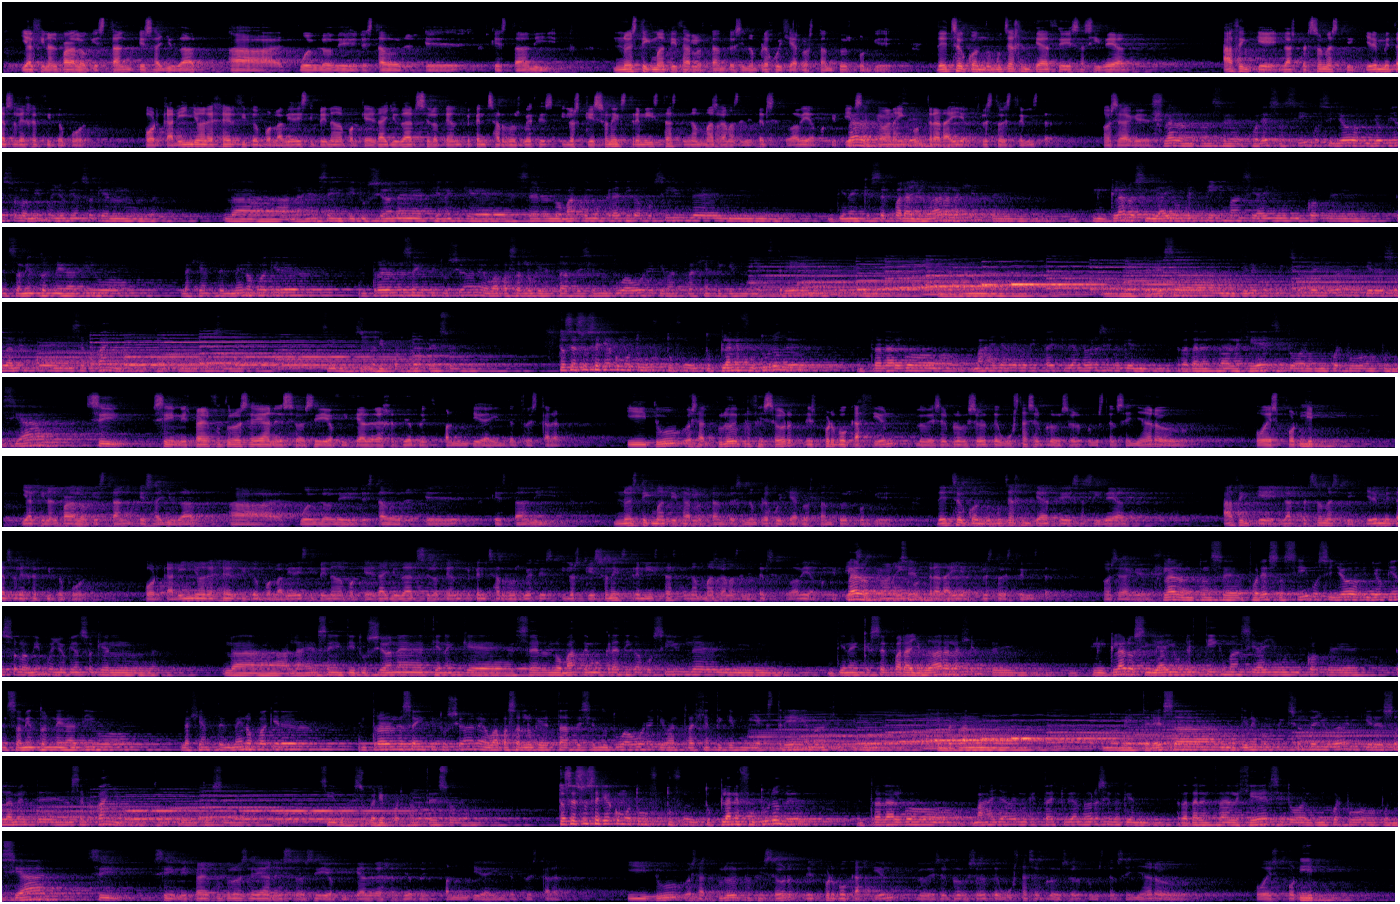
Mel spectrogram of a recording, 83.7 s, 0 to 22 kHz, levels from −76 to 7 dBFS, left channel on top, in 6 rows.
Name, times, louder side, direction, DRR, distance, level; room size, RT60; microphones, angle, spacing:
voice 1, 0.2-2.0 2.3-5.5 6.1-8.9 9.3-11.2 12.2-14.8 15.4-22.1 22.4-24.5 25.0-25.6 59.4-59.6 70.7-71.0 71.3-75.4 76.0-81.7 82.3-82.9, left 3 dB, 75° left, 11 dB, 0.5 m, -28 dB
voice 2, 25.6-29.5 30.1-35.8 36.2-41.5 41.9-43.2 43.7-50.8 51.2-52.2 52.9-58.3 59.0-60.6 61.4-63.9 64.4-70.3 82.8-82.9, right 1 dB, 60° right, 6 dB, 0.8 m, -26 dB
sound 1, 49.3-60.0, left 2 dB, 45° left, 1.4 m, -25 dB
14.0 x 7.6 x 7.1 m, 2.8 s
head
